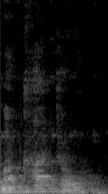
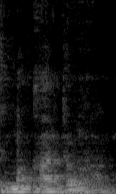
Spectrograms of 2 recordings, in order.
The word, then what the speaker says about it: Makato: the they call it matato in English they turn translated to man huh in Dakota it's makato that's the right way to say that but in 1862 there was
